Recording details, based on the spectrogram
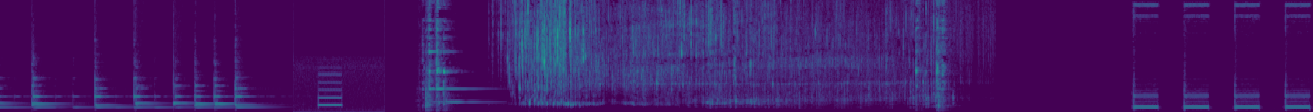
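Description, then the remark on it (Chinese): A phone ringtone plays a quick melody of bright electronic notes, followed by a stretch of clattering, splashy noise, then four evenly spaced ringing tones near the end. No one speaks. “你先接电话吧。”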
